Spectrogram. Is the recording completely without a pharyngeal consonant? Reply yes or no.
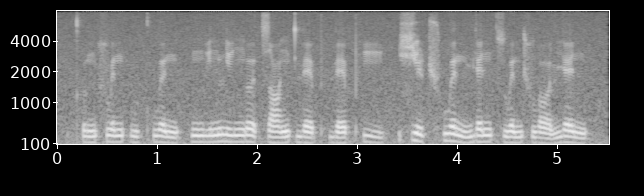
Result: yes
